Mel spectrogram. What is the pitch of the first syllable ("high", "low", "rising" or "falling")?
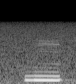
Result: high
